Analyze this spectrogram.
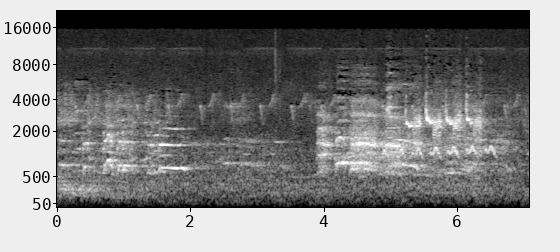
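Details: Black-collared starling recorded in Ubon Ratchathani, Thailand, on 17 April 2022: harsh, layered, harmonic notes mixed with short whistles. A loud, busy burst comes in the second half. Thin, repeated chirps from other birds sound in the background.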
